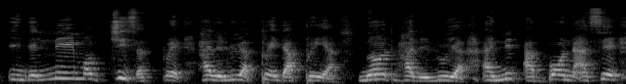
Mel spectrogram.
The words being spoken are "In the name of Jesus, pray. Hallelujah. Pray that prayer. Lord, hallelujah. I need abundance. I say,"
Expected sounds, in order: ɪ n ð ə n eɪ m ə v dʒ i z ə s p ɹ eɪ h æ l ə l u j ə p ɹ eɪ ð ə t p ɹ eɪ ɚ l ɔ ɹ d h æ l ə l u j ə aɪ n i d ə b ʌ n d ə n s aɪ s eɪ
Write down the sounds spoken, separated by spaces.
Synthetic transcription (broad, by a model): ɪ n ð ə n eɪ m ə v dʒ i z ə s p ɹ eɪ h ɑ l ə l u j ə p ɹ eɪ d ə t p ɹ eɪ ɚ n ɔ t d h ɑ l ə l u j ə aɪ n i d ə b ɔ n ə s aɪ s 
